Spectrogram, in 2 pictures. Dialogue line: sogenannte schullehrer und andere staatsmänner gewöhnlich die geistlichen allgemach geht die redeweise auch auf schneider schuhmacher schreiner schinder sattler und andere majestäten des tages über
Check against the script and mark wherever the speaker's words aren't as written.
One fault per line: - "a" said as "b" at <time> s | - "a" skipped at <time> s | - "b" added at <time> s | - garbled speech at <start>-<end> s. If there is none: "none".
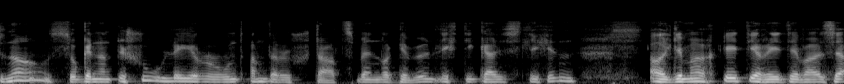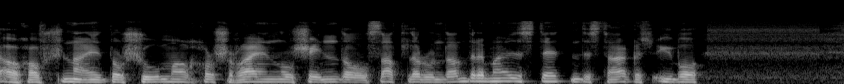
none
